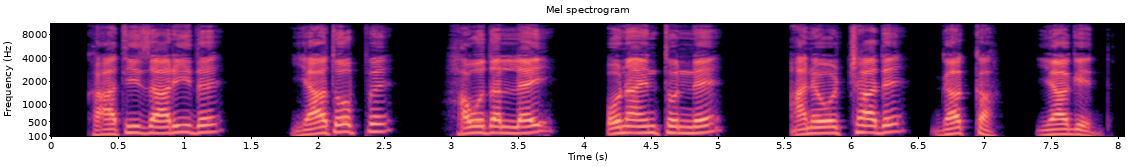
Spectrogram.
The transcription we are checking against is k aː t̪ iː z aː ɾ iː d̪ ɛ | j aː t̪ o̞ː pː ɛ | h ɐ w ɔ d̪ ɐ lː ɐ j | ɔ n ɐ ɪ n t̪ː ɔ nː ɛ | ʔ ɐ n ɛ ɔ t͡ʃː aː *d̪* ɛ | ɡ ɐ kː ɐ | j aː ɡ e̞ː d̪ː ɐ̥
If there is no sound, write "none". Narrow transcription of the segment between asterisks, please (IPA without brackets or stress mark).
d̪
